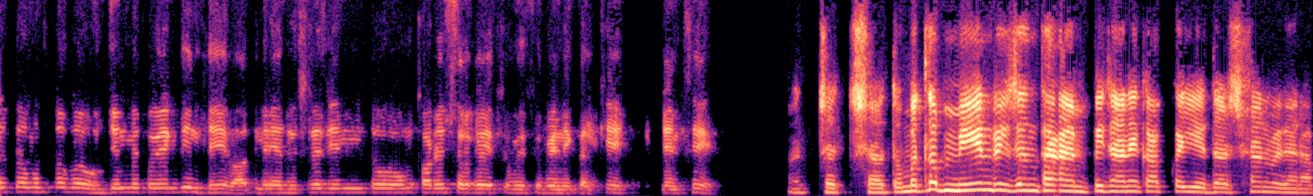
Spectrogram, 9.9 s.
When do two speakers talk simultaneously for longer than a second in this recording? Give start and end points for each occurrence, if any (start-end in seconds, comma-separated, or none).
none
